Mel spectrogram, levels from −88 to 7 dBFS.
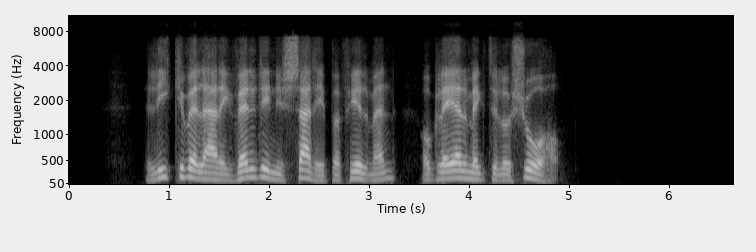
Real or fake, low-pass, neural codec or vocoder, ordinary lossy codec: fake; 7.2 kHz; codec, 16 kHz, 0.2 kbps, FocalCodec; Opus, 32 kbps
